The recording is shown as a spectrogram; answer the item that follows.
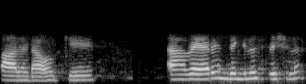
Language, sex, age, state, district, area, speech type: Malayalam, female, 18-30, Kerala, Wayanad, rural, conversation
